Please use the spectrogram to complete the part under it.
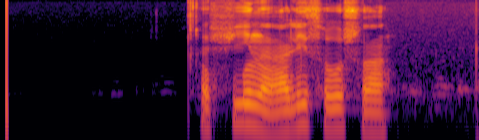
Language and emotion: Russian, neutral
